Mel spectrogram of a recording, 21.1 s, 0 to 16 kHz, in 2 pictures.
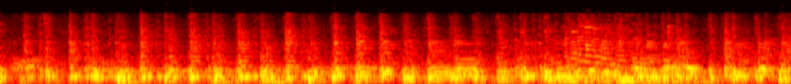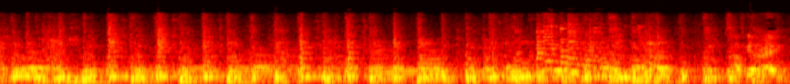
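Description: Selmer-Maccaferri-style gypsy jazz acoustic guitar played unamplified: fast alternate-picked single-note lines working an A9 arpeggio lick that resolves to D major around different positions on the neck, with quick sweeping runs about eight seconds in and again near the end.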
